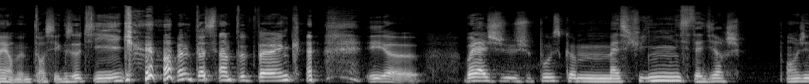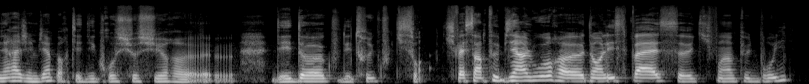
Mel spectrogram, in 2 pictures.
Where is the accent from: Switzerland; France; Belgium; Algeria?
France; Strasbourg, Grand Est; Je suis née, j'ai vécu à Strasbourg jusqu'à euh, euh, jusqu'à mes 16-18 ans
